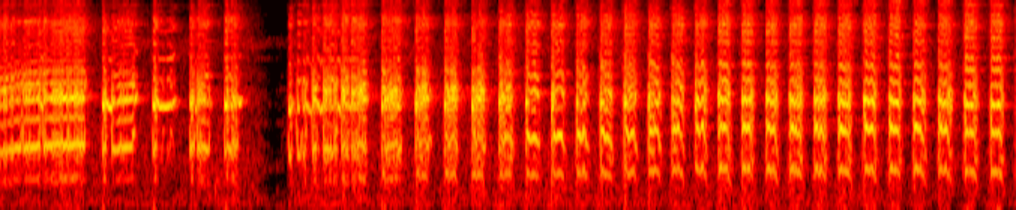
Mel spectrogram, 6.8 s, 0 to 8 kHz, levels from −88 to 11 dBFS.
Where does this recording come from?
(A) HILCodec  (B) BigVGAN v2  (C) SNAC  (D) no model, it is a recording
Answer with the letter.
D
